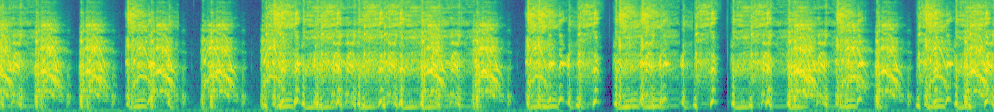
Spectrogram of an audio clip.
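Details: Cough.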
